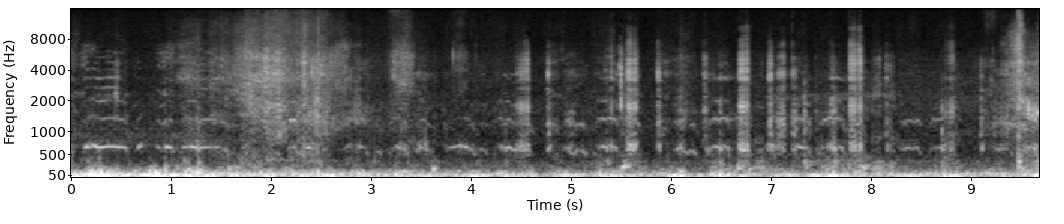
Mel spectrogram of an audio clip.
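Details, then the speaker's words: Nissan Qashqai steering shaft squeak: short, high rubbery squeaks repeat as the wheel turns, from the dry shaft rubbing its rubber boot. "ну вот сейчас попробую снять не знаю как камера воспроизведет скрип руля"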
